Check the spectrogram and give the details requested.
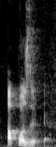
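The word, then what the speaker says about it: apposite: इसको हम ऑपोजिट pronounce करते हैं, इसको हम प्रोनाउंस करते हैं अपोजिट।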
